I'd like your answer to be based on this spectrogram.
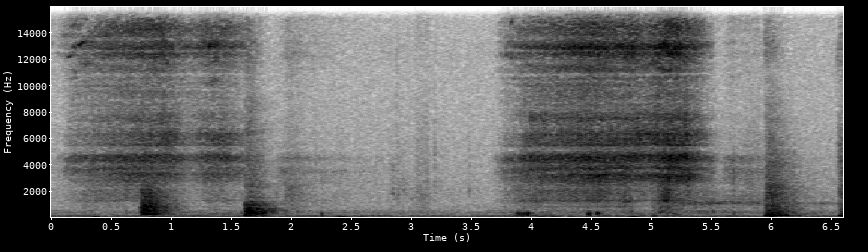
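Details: Adult brother snoring while asleep; he denies snoring, and is said to need a CPAP machine: irregular, rough snorting snores with uneven gaps, over a steady room hiss.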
